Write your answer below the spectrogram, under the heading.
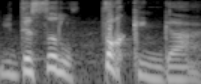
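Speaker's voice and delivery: mock spiteful voice. Redoing their rendition of a little guy's line, imitating a spiteful guy. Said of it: "It's so spiteful".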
